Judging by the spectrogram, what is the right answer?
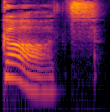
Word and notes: guards: British English

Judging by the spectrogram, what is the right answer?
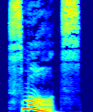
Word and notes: smarts: British English

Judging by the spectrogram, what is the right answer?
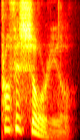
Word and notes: professorial: British English

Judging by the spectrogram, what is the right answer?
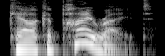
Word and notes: chalcopyrite: British English

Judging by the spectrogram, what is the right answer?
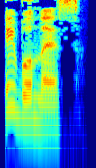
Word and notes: ableness: British English

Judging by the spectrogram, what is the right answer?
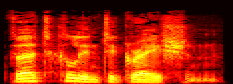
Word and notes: vertical integration: British English

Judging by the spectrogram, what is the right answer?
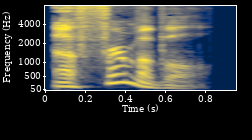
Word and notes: affirmable: British English

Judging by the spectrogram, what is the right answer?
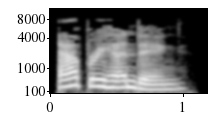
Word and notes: apprehending: British English

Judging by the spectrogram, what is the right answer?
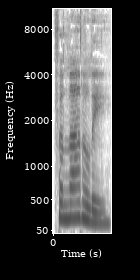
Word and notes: philately: American English

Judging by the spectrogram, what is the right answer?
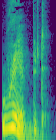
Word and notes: ribbed: British English

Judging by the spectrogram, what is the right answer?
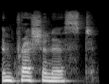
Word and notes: impressionist: American English

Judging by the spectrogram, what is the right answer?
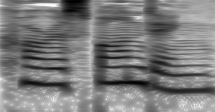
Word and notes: corresponding: American English

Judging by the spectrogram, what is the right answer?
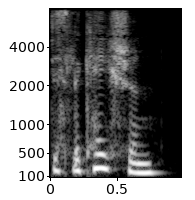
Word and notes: dislocation: British English

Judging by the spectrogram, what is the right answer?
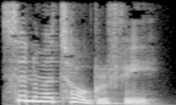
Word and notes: cinematography: British English

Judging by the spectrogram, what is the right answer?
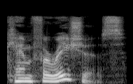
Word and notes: camphoraceous: British English

